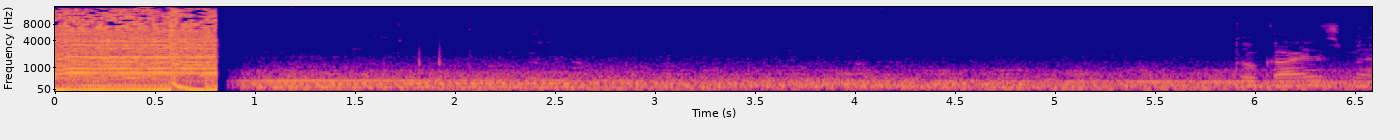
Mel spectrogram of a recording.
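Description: A pop song with vocals cuts off suddenly about a second in, giving way to the steady engine and road rumble heard inside a moving vehicle, with a faint steady hum.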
